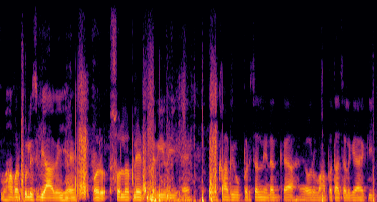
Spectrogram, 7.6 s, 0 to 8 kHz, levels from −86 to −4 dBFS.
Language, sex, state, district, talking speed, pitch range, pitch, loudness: Hindi, male, Haryana, Rohtak, 215 wpm, 95-105 Hz, 100 Hz, -18 LUFS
